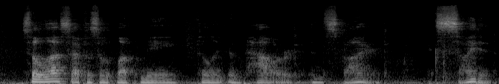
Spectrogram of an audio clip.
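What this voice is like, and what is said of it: Flat monotone delivery. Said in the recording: “Obviously you could tell by my monotone voice.”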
